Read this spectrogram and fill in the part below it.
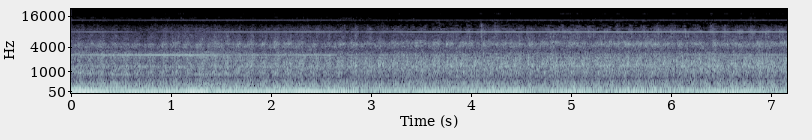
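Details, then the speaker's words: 2004 Blue Bird Vision bus, 7.2L Caterpillar C7 210 HP diesel, cold start at 23°F with jumper cables: deep, heavy, fairly steady rumble with no knocks; healthy cold idle. "Definitely love the sound of a good cold purring Caterpillar."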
